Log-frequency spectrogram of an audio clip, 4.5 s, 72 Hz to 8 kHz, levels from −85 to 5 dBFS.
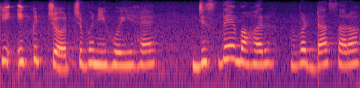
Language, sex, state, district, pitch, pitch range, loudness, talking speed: Punjabi, female, Punjab, Kapurthala, 270 Hz, 250-285 Hz, -16 LUFS, 145 wpm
